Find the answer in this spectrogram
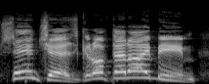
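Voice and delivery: high-pitched yell, pitch rising upward. Imitating a construction worker next door: imitating a construction worker yelling. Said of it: "there's guys walking on I-beam".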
